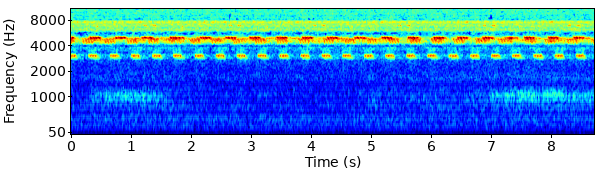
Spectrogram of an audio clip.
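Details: Crickets chirping at night in deep woods: steady high pulsed trills, roughly two and a half pulses per second, layered with a continuous shrill buzz and a faint lower hum swelling in the background.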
